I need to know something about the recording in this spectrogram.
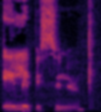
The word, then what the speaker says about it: Elebesunu: It's pronounced Elebesunu.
